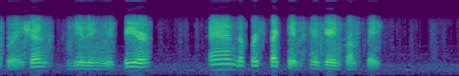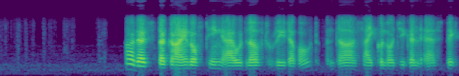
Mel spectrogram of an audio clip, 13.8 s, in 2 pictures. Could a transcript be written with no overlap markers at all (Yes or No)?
Yes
